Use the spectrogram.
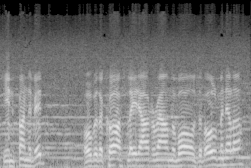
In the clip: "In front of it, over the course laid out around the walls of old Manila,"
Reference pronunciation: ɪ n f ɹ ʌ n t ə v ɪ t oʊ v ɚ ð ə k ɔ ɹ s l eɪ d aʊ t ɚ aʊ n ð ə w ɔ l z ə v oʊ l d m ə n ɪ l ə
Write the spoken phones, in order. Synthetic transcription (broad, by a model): ɪ n f ɹ ʌ n t ə v ɪ t oʊ v ɚ ð ə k ɔ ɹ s l eɪ d aʊ t ɚ aʊ n ð ə w ɔ l z ə v oʊ l d m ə n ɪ l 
